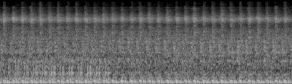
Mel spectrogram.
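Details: Polaris Sportsman 450 at idle: dull knock about three to four a second near the gas tank area; loose air box piece knocking, fixed by cushioning and taping the piece.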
